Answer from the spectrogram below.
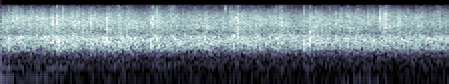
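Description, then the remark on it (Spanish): A crowd claps steadily throughout, applauding in thanks to the Lord during a sermon, a dense, continuous wash of applause from many hands with no voices standing out, sustained at an even level for a few seconds. “Denle un buen aplauso, dígale, gracias Señor.”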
